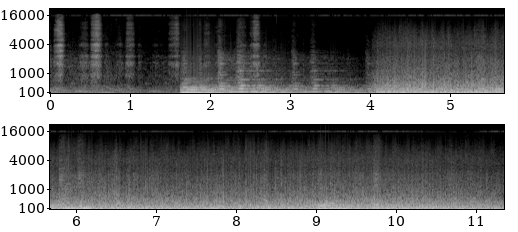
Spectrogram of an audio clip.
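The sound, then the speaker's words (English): A few seconds of low humming tones give way to a loud, steady wash of crackly static hiss, like a radio tuned between stations, continuing unbroken to the end. “Like a TV left on or a radio on a station that doesn't work.”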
